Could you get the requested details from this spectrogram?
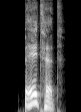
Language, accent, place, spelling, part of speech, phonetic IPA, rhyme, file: German, Germany, Berlin, belltet, verb, [ˈbɛltət], -ɛltət, De-belltet.ogg
- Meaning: inflection of bellen: 1. second-person plural preterite 2. second-person plural subjunctive II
